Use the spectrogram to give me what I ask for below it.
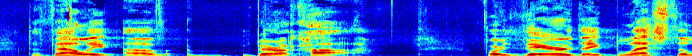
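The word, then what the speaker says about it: ברכה: called the valley of bracha that's the correct hebrew pronunciation the valley of barakah for there they blessed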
